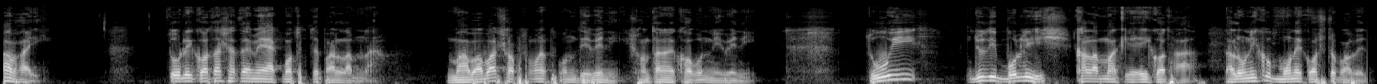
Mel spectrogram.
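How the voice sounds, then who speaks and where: A man's voice: mid-range voice, animated, moderate pace, long pauses, darkish tone, no echo, natural voice. A man playing a sensible young student friend in an amateur cartoon, earnestly admonishing. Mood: earnest advice.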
